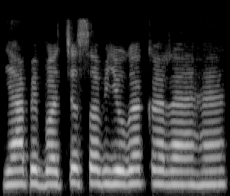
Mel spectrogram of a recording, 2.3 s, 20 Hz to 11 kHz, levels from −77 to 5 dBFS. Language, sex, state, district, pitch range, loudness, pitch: Hindi, female, Bihar, Gopalganj, 225-235 Hz, -18 LUFS, 230 Hz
